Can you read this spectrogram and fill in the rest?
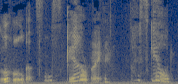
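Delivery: high, slow, hushed mock fear; mock scared whisper. Everybody reacting to the dark bronzer, mock scared whisper. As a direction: whisper it in pretend fright.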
